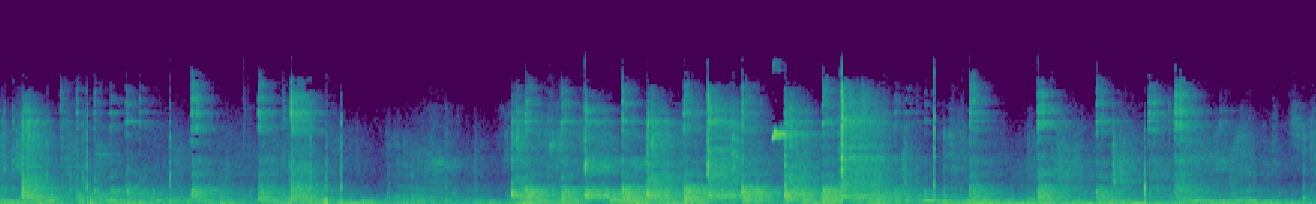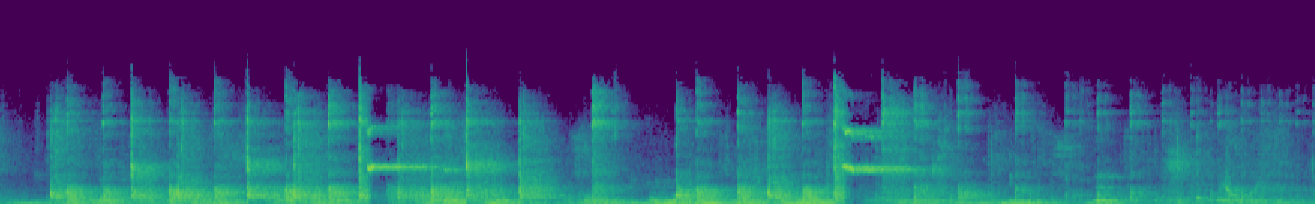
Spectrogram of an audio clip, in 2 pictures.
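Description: Table tennis rally: the ball clicks off the paddles and bounces on the table again and again in an irregular stream of sharp ticks, with voices talking in the background.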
